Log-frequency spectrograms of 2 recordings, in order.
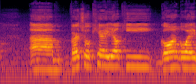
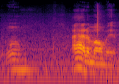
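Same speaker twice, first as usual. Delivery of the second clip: ordinary delivery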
